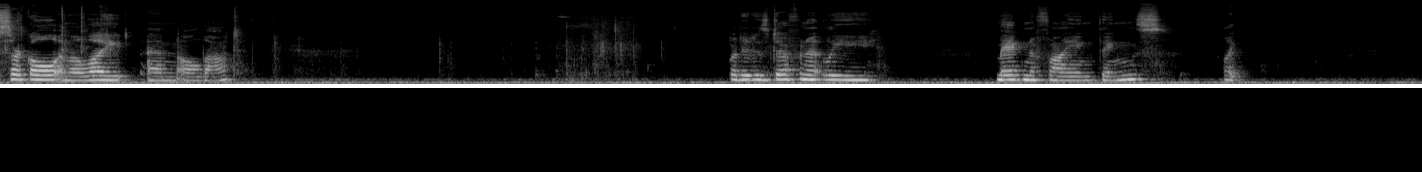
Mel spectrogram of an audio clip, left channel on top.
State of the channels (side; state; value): right; silent; digital silence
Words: and the light and all that. But it is definitely magnifying things, like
